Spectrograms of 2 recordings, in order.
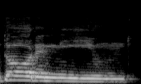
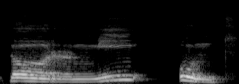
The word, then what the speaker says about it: dormiunt: Dormunt es una palabra de tres sílabas. Es una palabra esdrúcula. A pesar de que nuestro oído por los tipongos a los que estamos acostumbrados no suene drúcula.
